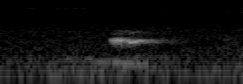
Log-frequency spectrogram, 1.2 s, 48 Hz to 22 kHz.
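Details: Newborn Labrador Retriever puppy, five days old, one of eight in Belle's litter born October 15, 2023. A single short, high squeak, a quick mewing note in a quiet room with a low background hum.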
